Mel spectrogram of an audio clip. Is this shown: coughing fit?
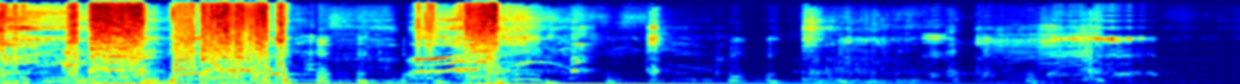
yes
